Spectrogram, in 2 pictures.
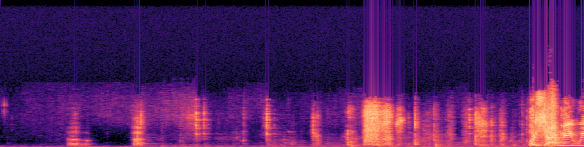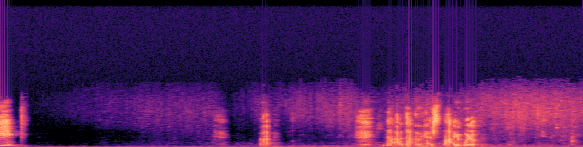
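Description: An elderly man sobs and cries out in anguish.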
